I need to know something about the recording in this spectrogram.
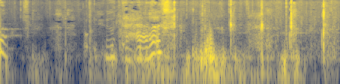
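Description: A young boy talks with animation close to the microphone.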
